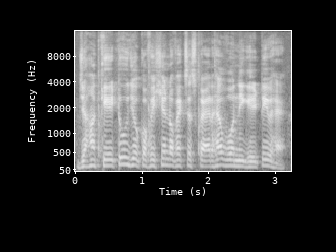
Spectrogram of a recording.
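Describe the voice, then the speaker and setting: Over slight background noise, an Indian man gives a classroom physics lecture at a moderate pace in a voice on the high side. He walks through each step, repeats important phrases, and checks that his students are following.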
